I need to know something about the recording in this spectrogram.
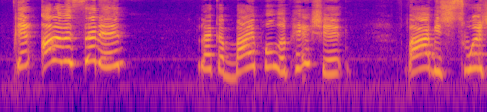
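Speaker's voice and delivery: high excited narration. Real, not acted. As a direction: build the surprise. Excited retelling twist.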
